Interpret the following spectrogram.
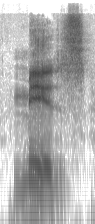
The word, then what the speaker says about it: Ms: we've MS which we pronounce Miz okay it's pronounced like em I said Miz and that's if you are unsure if you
